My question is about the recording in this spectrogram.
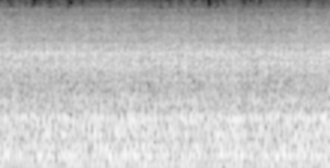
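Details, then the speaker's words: Kia Optima at auction, idling with hood open, back of engine wet with fluid: steady hissy whir over a smooth idle with no knock; alternator charging, suspected idler or tensioner pulley accessory noise. "Okay, so there's an accessory over here making a ton of noise. That's for sure. Hopefully it's an accessory."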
